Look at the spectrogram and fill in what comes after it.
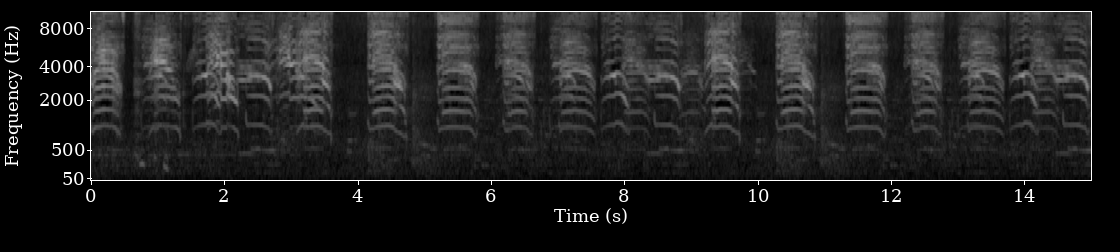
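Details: Cute kitty meowing over and over, each meow a bright arched harmonic cry, about one per second, steady and insistent across the whole stretch with only faint background.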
